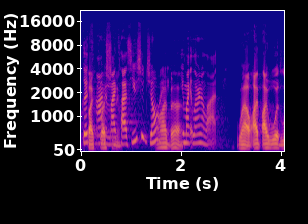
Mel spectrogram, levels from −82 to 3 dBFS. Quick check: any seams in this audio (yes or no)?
no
